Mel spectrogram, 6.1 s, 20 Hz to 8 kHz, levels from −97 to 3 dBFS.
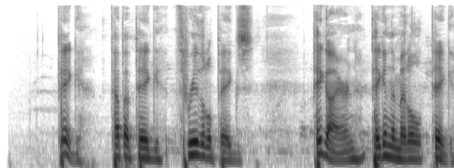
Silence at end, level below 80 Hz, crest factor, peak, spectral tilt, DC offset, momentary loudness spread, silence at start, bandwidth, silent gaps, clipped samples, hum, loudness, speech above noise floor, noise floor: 0 s; -32 dBFS; 16 dB; -2 dBFS; -8 dB/octave; under 0.1%; 15 LU; 0.8 s; 7.6 kHz; none; under 0.1%; none; -17 LUFS; 47 dB; -64 dBFS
